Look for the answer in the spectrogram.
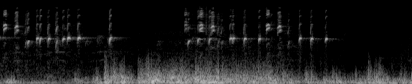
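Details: Goldfinch delivering fast, uneven series of high chirps and trills, two main bursts before tailing off, partly masked by a broad low rumbling noise.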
